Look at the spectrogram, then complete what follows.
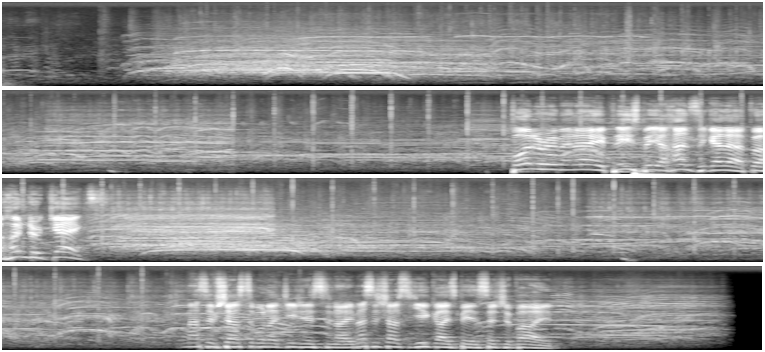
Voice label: Announcer Commentary; Boiler Room; Los Angeles, Mar 5, 2023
